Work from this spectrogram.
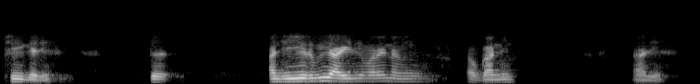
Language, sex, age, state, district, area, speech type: Dogri, male, 45-60, Jammu and Kashmir, Reasi, urban, conversation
